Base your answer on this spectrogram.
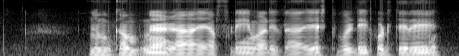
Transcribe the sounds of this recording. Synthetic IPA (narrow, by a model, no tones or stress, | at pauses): nimkɐmpniaːɡɐepʰɽimaːɽid̪ɾɐesʈbɐɖːikoɽt̪iːɾi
